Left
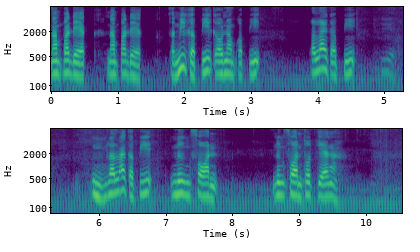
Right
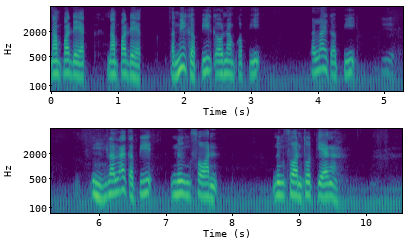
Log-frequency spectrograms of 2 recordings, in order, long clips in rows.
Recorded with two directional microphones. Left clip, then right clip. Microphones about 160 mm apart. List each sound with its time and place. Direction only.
0.0 s speech: 5° left (ahead or behind)
0.8 s speech: 10° right (ahead or behind)
5.9 s speech: 20° right (ahead or behind)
